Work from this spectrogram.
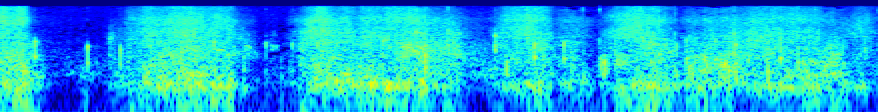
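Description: A red cotton terry towel is draped over a microphone like a head while fingertips and short nails scratch and rub the soft fabric. The close, broadband rustling and scratching runs almost continuously, swelling and easing roughly once a second with a few brief dips between strokes.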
